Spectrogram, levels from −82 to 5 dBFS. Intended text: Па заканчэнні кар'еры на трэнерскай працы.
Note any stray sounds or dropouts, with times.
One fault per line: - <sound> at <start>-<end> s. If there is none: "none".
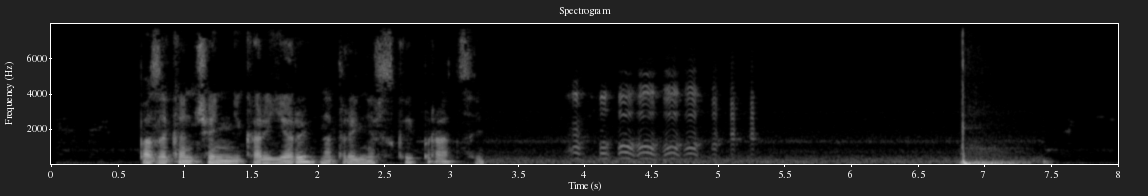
- laugh at 3.8-5.4 s
- thud at 6.8-7.4 s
